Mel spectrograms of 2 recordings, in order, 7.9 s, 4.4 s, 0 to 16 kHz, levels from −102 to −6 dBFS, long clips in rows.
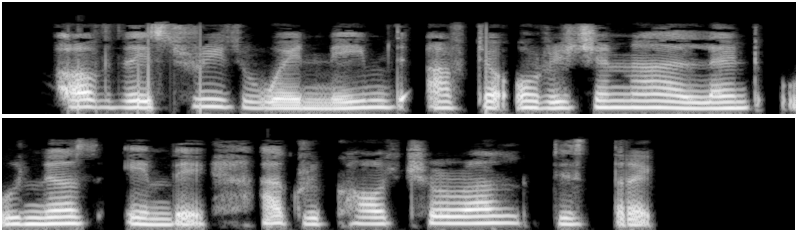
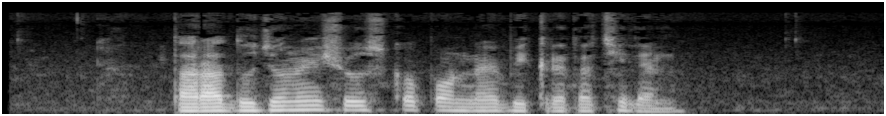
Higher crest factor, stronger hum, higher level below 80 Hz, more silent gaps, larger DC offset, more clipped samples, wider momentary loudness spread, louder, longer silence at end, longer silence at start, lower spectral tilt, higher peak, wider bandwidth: second, 14 dB vs 22 dB; neither; about the same, -54 dBFS vs -54 dBFS; first, 2.05-2.11 s, 2.33-2.37 s, 3.81-3.89 s, 4.48-4.57 s, 6.65-6.72 s, 6.92-7.03 s vs none; neither; neither; second, 8 LU vs 14 LU; first, -15 LUFS vs -25 LUFS; second, 0.75 s vs 1 s; second, 0.3 s vs 0.85 s; about the same, -6.5 dB/octave vs -7.5 dB/octave; about the same, 0 dBFS vs -2 dBFS; second, 7.8 kHz vs 11.5 kHz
